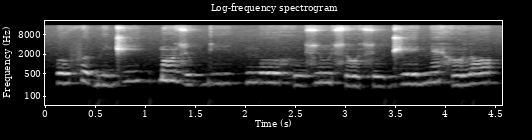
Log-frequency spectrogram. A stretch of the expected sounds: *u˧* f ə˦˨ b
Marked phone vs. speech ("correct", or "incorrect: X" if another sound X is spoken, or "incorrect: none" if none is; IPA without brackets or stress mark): incorrect: o˧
